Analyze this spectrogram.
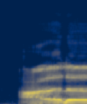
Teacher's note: لام کے اوپر کھڑی زبر ہے تو ہم عین کو نہیں کھینچیں گے، لام کو کھینچیں گے کیونکہ اس کے اوپر کھڑی زبر، اس کو الف کی مقدار۔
